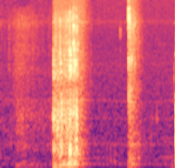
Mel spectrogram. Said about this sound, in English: Anyway, sip of coffee.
